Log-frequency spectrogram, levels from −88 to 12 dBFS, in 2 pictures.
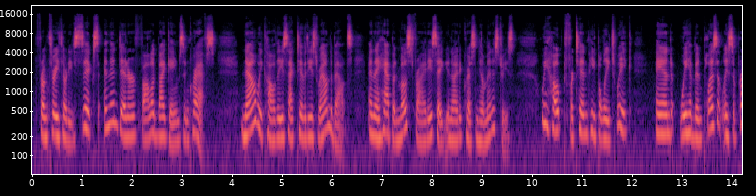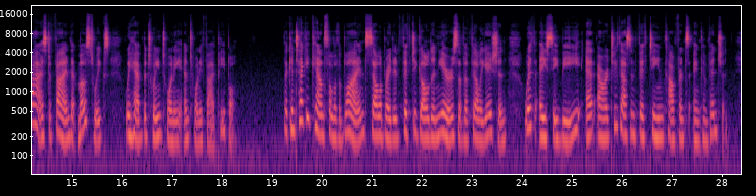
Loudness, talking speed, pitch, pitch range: -23 LUFS, 155 wpm, 200 Hz, 180-225 Hz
